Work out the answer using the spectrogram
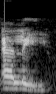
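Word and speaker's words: aisle: side walk next is एल इसमें जो वाई है इसको वाई की तरह प्रोनाउंस हम नहीं करेंगे इसको एल कहा जाएगा और एल एक तंग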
